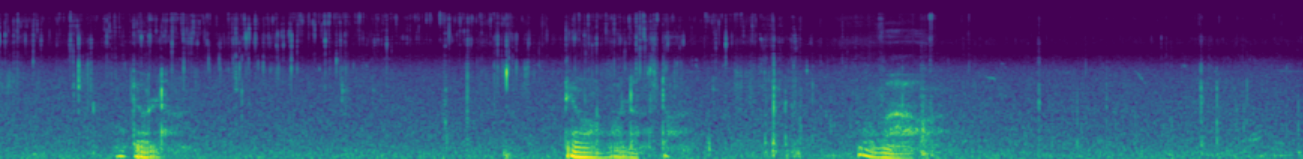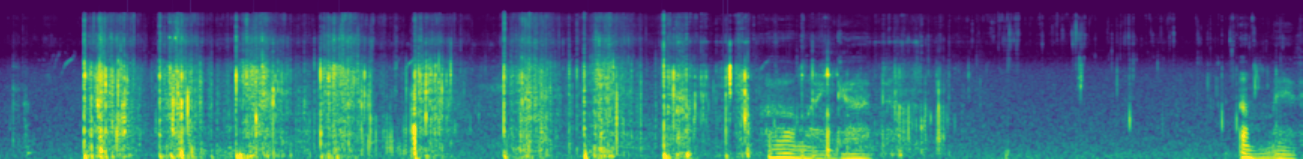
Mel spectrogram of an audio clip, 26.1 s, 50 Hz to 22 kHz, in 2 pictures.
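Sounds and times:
rock pick scraping gravelly soil: 13.9s - 23.2s.

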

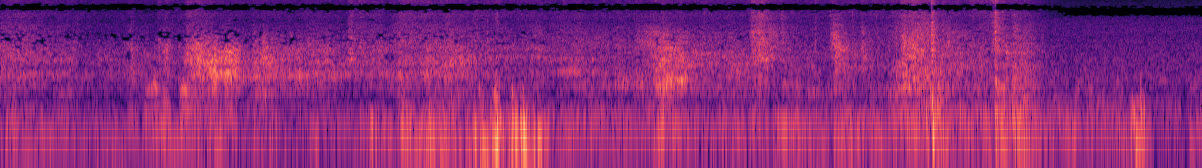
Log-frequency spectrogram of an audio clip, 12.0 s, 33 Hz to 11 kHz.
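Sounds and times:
wind buffeting microphone: 0.0s - 10.0s
gusty wind rushing: 0.0s - 12.0s.

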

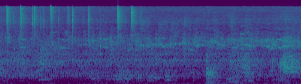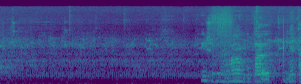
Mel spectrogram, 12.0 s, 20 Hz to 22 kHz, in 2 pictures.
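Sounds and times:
faint distant bird calls: 0.0s - 12.0s.

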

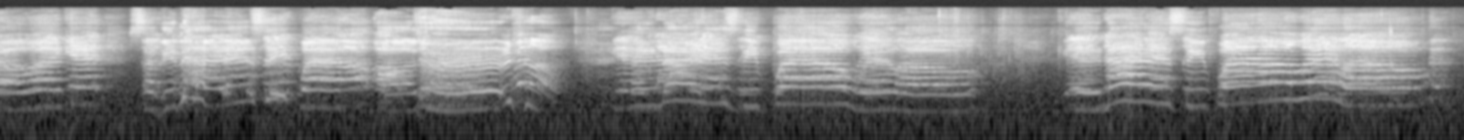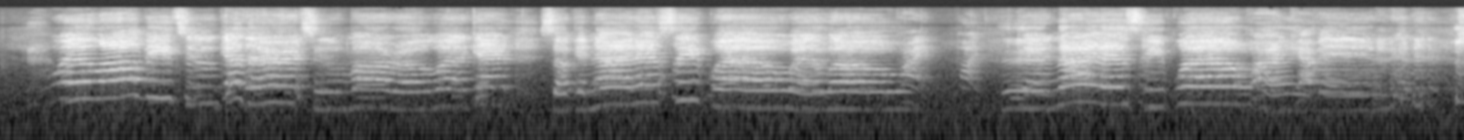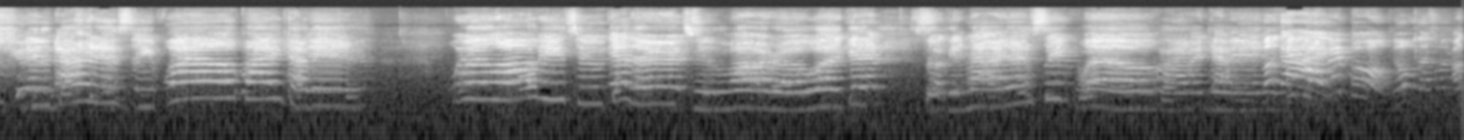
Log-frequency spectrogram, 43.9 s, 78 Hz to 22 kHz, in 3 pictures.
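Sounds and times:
girls singing unaccompanied: 0.0s - 5.4s, 6.2s - 9.8s, 10.6s - 14.5s, 15.2s - 33.1s, 33.8s - 42.3s.

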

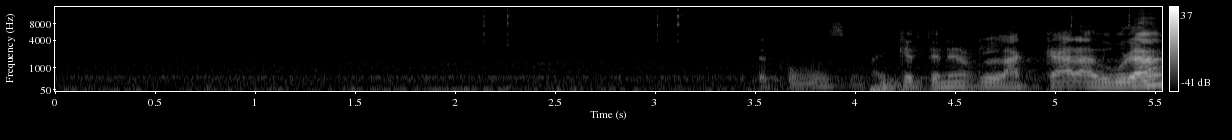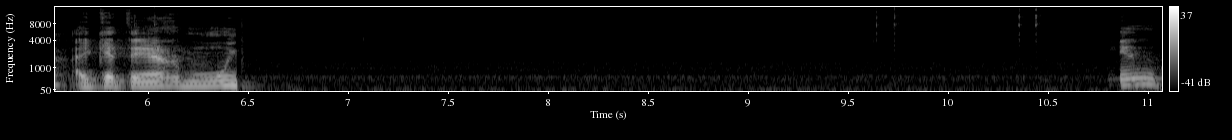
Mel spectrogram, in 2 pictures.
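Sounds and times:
faint computer clicks: 2.1s - 2.4s, 3.0s - 3.3s, 9.6s - 10.6s
man speaking: 3.5s - 6.6s.

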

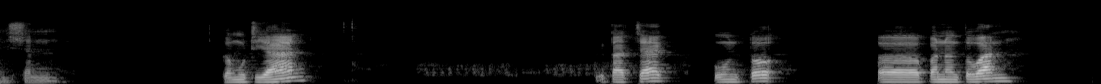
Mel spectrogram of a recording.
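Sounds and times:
computer mouse clicking: 3.4s - 3.7s.

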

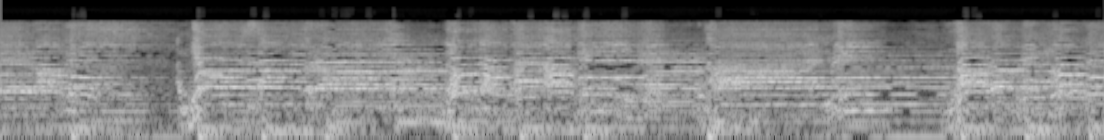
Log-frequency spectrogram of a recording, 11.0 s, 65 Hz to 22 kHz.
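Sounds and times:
instrumental backing with bass: 0.0s - 11.0s
voices singing held notes: 0.0s - 11.0s.

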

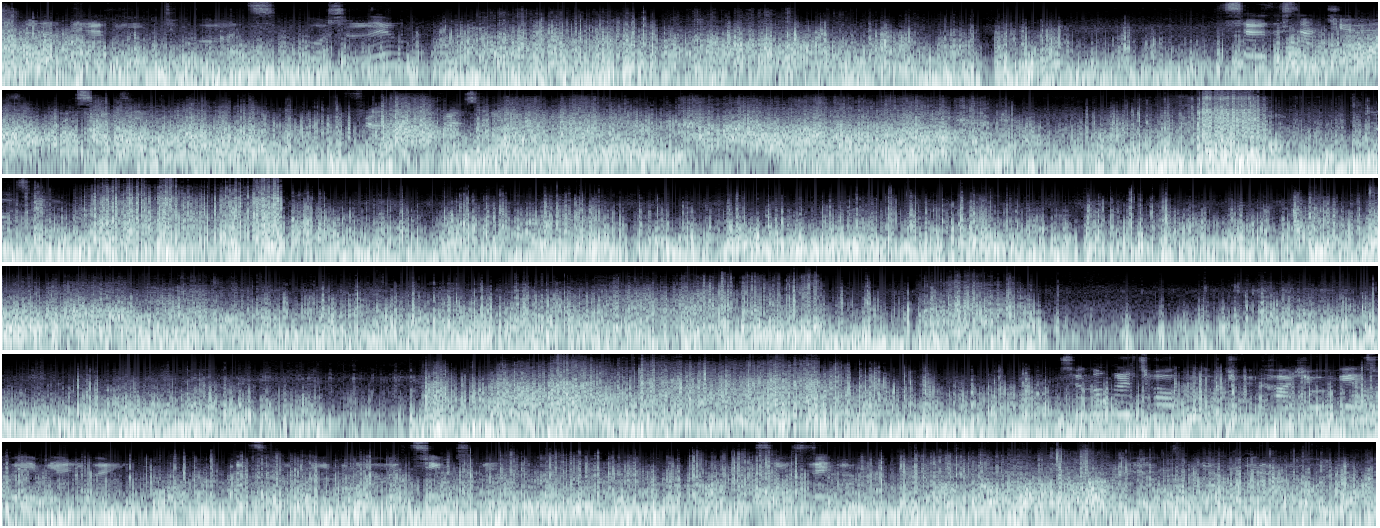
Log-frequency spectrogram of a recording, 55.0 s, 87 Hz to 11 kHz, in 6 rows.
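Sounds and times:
wind buffeting microphone: 0.0s - 55.0s.

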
